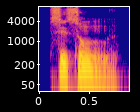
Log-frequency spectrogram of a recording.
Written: सिसूंण

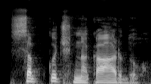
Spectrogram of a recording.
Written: नकार

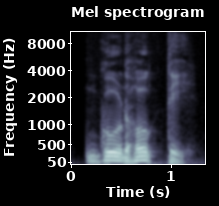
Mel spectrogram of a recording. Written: गूढ़ोक्ति

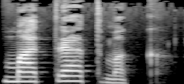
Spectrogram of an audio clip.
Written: मात्रात्मक

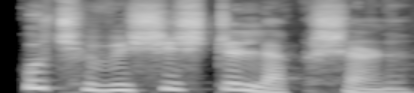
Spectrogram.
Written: लक्षण

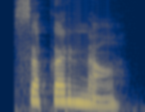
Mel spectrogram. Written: सकरना

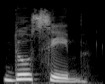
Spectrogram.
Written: सेब

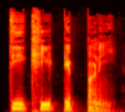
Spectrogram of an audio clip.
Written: टिप्पणी

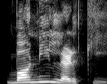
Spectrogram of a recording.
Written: बौना

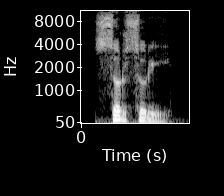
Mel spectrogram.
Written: सुरसुरी

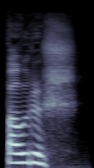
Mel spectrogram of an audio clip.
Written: पौरुष

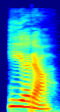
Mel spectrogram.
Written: हियरा

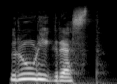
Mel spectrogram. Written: रूढ़िग्रस्त

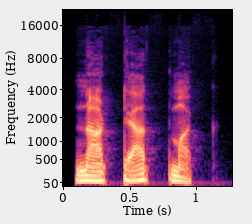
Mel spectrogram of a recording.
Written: नाट्यात्मक

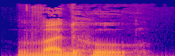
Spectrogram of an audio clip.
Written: वधू

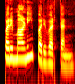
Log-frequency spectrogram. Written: पर

